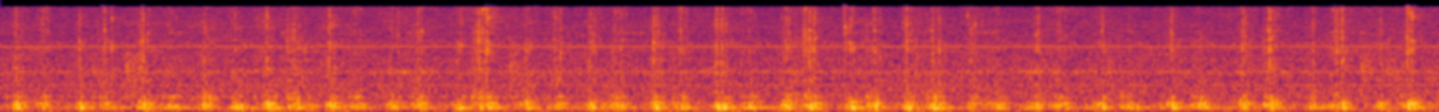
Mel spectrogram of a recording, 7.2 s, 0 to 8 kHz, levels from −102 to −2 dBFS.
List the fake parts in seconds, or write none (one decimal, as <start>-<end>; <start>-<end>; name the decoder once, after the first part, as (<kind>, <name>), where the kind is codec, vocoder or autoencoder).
0.7-1.9 (vocoder, Vocos)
